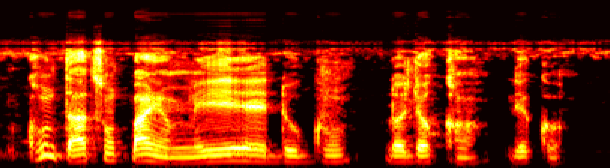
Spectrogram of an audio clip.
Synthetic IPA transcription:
kũ˦ta˨˦tũ˦k͡pa˦j̃ɔ̃˨mĩ˨˦je˦ɛ˧˨do˧ɡũ˦ | lɔ˦d͡ʒɔ˦kʰã˧ | le˨˦kɔ˧

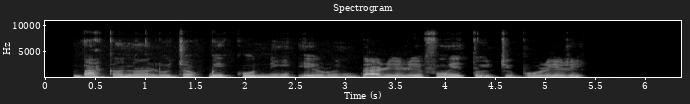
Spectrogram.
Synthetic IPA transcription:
ba˦kã˧nãː˦˨lo˧d͡ʒɔ˧k͡pe˦ko˦nĩ˨˧˦e˦ɾũ˨n̩˨ɡ͡ba˨ɾe˧˦ɾe˧fũ˦e˦to˨d͡ʒi˨bu˨ɾe˨˧ɾe˧

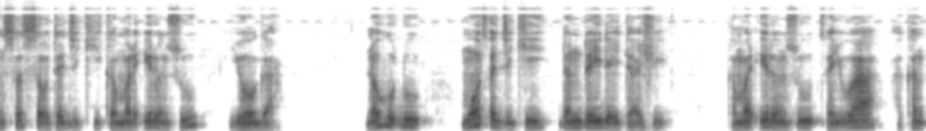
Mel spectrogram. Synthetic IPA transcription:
nsɐ˦sːɐ˨wta˦d͡ʒɪ˨kʲʰiː˦kɐ˨mɐ˦rʔɪ˦ɽɪ˨nsu˦ʔ | joː˦ɡa̰ː˨ | na˦ɦʊ˦ɗu˦ | moː˦sʼa˨d͡ʒɪ˨kʲiː˦dɔ˦nda˦jda˨jta̰ː˨ʃḛː˦ | kɐ˨mɐ˦rʔɪ˦ɽɪ˨nsu˦sʼɐ˨jwaː˦ʔa˨kɐ˦ŋ

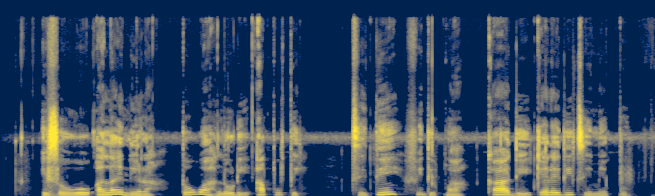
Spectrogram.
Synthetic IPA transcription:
i˨so˨wo˧ʔa˧la˦i˦˨lĩ˨˧˦ɾa˧˨ | to˦wa˦˨lo˨˦ɾi˦a˦pu˧pe˨ | ti˧nĩ˦fḭ˨di˧˦k͡pa˧ | ka˦˨di˨˦kɛ˦ɾɛ˦di˦ti˨mĩ˧k͡pu˨

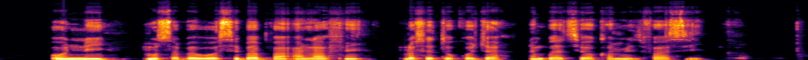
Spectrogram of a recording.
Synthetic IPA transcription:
o˦nĩ˦ | mõ˨sa˨bɛ˨wɔ˨se˨˦ba˦˨ba˨ʔa̰˨la˦fɛ̃˧ | lɔ˦sɛ˦˨to˧kɔ˧d͡ʒa˦nĩ˦ɡ͡ba˦˨ti˨˦ɔ˧ka˨mĩ˦fa˦˨sḭ˨˦

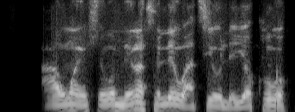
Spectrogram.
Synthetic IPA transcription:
a˨w̃ɔ̃˧i˨ʃo˧ɾo˧˦mĩ˨˦ɾ̃ã˦˨sũ˦le˦˨wa˨ti˧o˨le˨˦jɔ˧ku˦ɾo˦˨

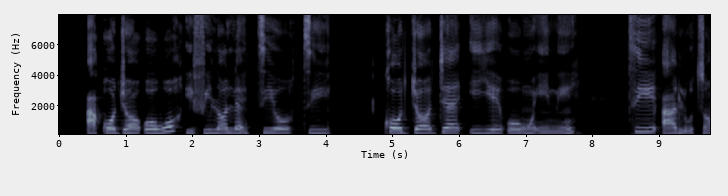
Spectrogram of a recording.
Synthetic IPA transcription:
a˨ko˦d͡ʒɔ˧o˧wo˦i˦˨fi˨˧lɔ˦lɛ˦˨tʰi˦o˦ti˧ | kʰo˦d͡ʒɔ˧d͡ʒɛ˦i˧je˧o˧wũ˧i˨nĩ˨˦ | tʰi˦a˧lo˨tã˨

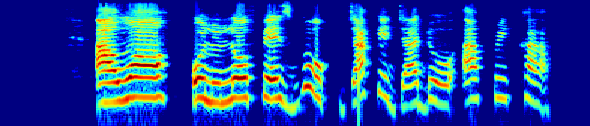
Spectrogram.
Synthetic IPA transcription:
a˨w̃ɔ̃˧ | o˧lu˨lo˦fe˧sbu˦˨k̚d͡ʒa˨˦ke˦˨d͡ʒa˨˦do˦˨a˦fɾi˦ka˦˨

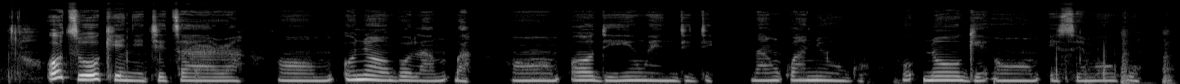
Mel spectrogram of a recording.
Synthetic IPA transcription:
o˦tu˨o˦kʰe˨ɲe˨t͡ʃe˨ta˨ɾa˦ | m̩˦o˦ɲe˦ɔ˦bʊ˦la˨ŋ͡m̩˦k͡pa˨˦ | m̩˦ɔ˦dɪ˨i˦ŋʷe˨n̩˨dɪ˨dɪ˨ | na˨ŋ̩˦kʷa˦ɲu˦˨ɡʷu˨˦ | no˦ɡe˨ʔɔ˦m̩˦e˨se˨m̩˦o˦kʷu˦

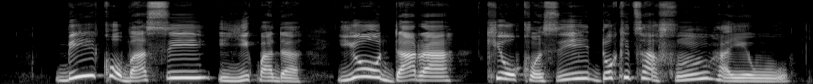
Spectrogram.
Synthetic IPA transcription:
bi˨˦ko˦˨ba˨˦si˦i˦˨ji˨˦k͡pa˧da˨ | joː˦˨da˨˦ɾa˧ | kʰi˦o˧kʰã˨si˨˦do˦ki˦ta˦˨fũ˨˦a˨jɛ˨wo˨

